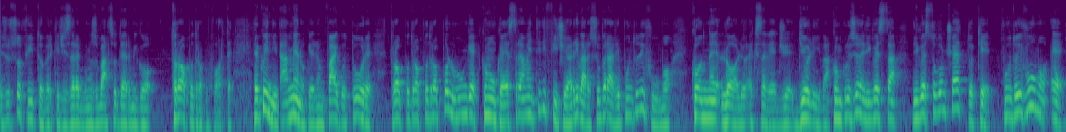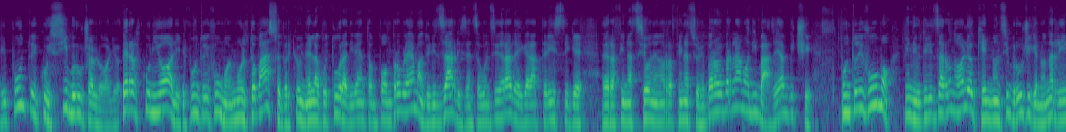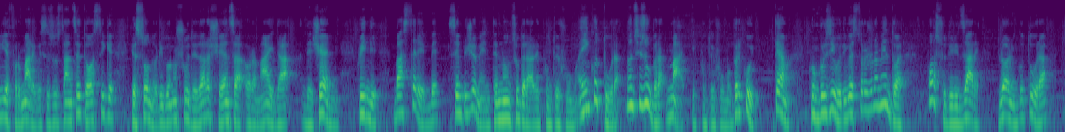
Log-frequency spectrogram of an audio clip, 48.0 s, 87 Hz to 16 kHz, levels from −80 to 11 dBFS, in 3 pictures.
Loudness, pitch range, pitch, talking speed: -23 LUFS, 130-180 Hz, 150 Hz, 195 wpm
